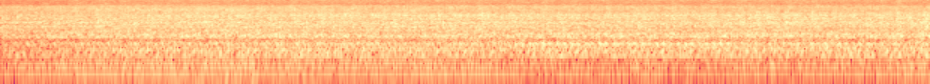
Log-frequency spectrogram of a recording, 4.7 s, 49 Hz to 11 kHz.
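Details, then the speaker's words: 1997 Mazda Miata (NA) with newly installed replacement engine, first start: even steady idle, no misses, knocks or ticks, temperatures good, no coolant drips; healthy normal idle. "Temps are still good, idle's still good."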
